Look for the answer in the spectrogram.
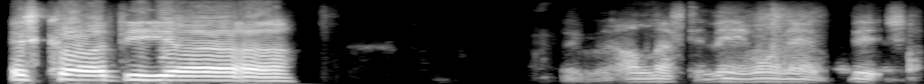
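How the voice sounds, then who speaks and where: A man's voice: mid-range voice, expressive, moderate pace, a little mellow, no room sound, low-quality recording. A man co-hosting a casual chat, agreeable and joking, often repeating his words. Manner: agreeable, laughing, repeats himself. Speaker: podcast co-host.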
